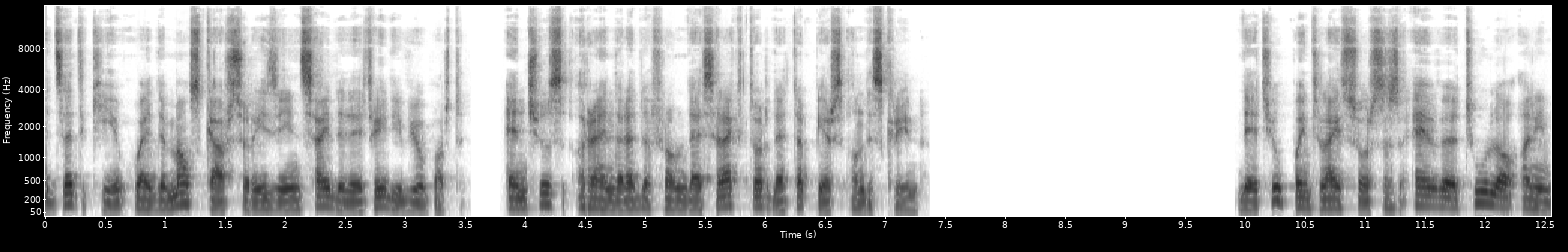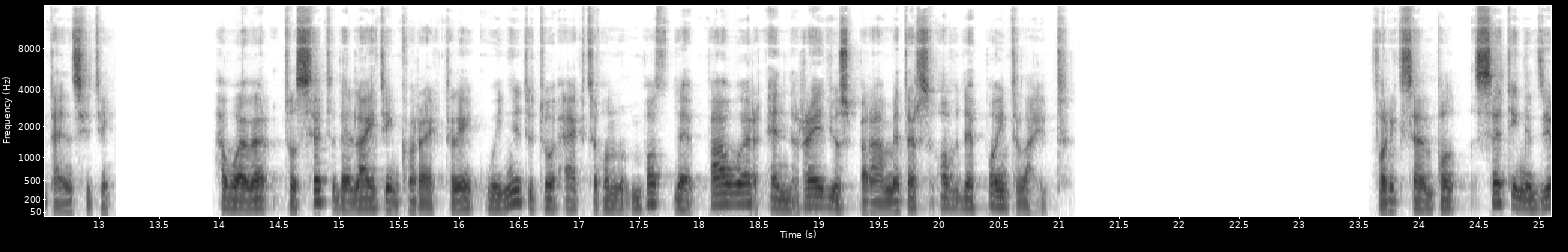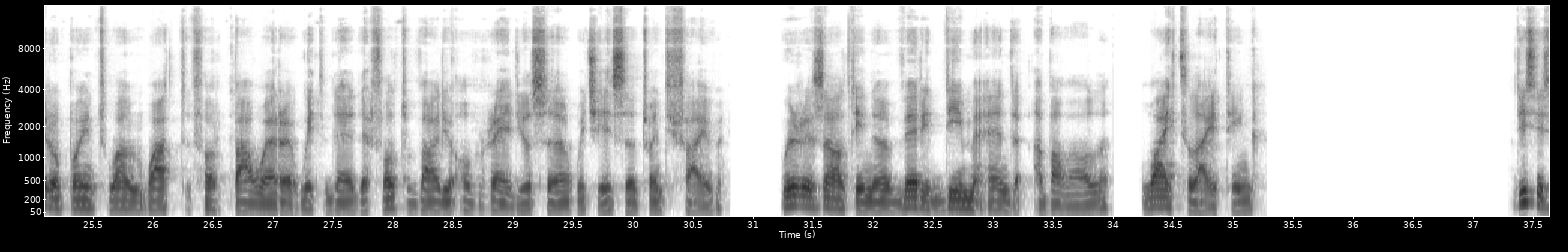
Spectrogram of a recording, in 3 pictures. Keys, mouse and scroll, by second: 13.5 click, 16.0 click, 24.6-26.9 drag, 30.4-30.8 scroll down 2, 31.6-32.3 middle drag, 33.0 scroll up 2.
